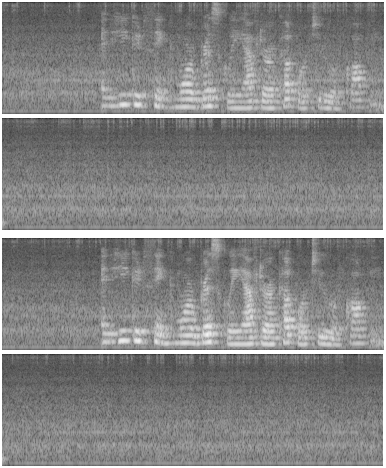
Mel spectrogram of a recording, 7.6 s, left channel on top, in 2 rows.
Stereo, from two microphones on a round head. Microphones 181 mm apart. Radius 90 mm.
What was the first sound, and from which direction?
A woman speaking, 10° right (ahead or behind).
